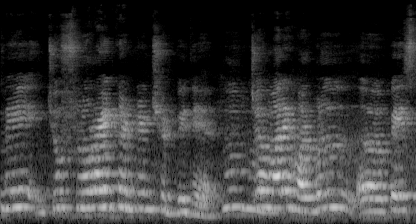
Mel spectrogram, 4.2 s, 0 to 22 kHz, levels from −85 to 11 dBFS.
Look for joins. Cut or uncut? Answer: uncut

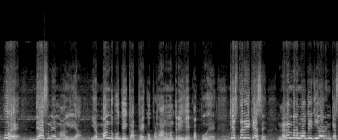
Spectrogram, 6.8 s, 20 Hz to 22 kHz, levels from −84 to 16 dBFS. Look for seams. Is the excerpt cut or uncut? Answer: uncut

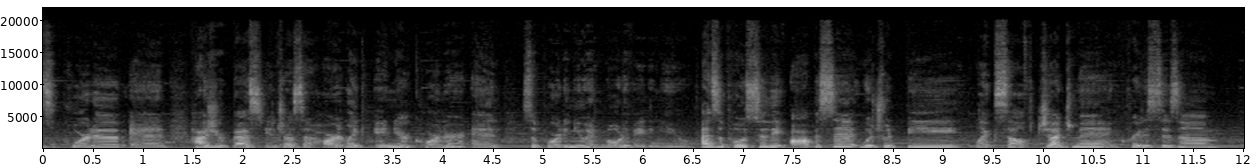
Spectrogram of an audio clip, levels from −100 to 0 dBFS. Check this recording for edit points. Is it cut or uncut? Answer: uncut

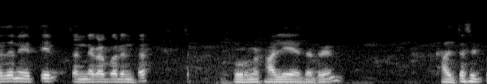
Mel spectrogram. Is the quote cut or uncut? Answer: cut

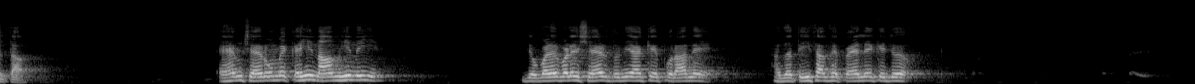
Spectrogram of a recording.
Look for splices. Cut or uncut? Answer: uncut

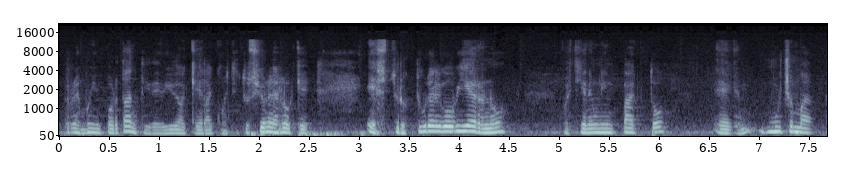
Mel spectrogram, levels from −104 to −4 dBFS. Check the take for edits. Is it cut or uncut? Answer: uncut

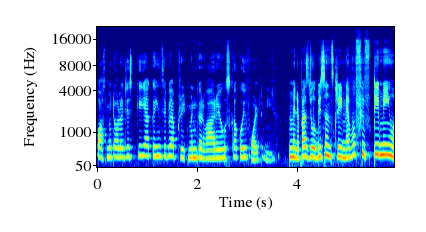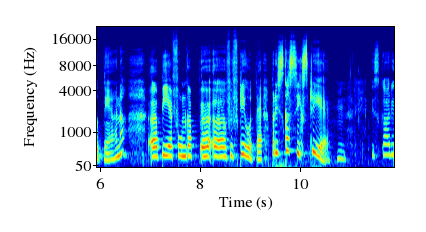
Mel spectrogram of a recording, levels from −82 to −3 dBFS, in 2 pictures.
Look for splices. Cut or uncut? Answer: cut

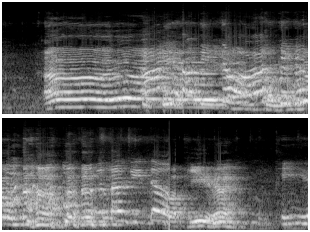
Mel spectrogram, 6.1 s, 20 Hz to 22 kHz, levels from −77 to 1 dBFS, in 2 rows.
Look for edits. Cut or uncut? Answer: cut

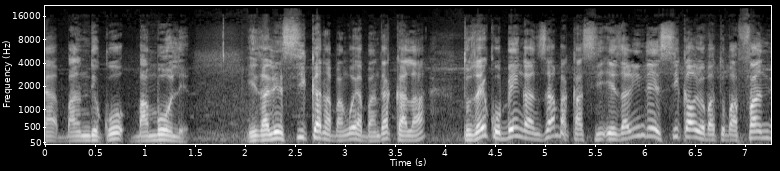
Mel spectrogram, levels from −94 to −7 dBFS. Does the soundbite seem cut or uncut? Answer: uncut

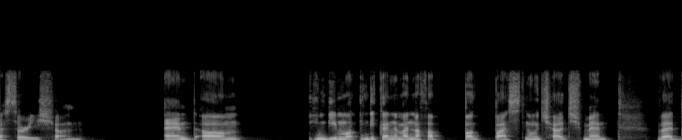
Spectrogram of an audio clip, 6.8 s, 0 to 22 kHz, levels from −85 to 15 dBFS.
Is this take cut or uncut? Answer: uncut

